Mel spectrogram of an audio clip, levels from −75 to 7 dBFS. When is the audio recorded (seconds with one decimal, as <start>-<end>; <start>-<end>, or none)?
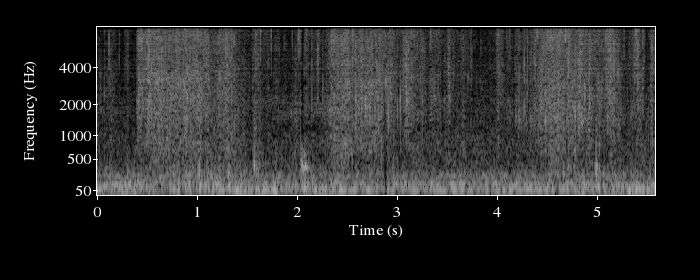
0.6-1.4; 2.4-4.8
